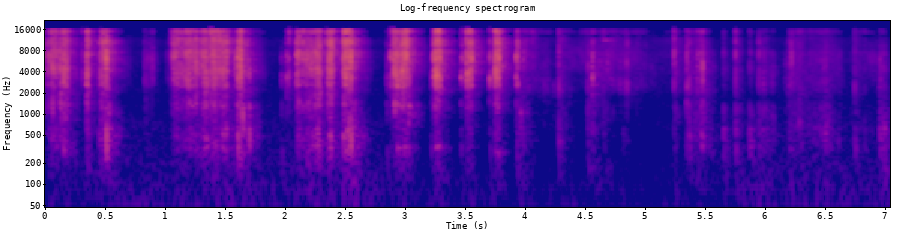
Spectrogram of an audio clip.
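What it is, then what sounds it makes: Faux leather pencil case. Long nails and fingertips tap and scratch the surface of a medium, hollow black faux leather zip pencil case standing upright on a table, and a front flap is opened partway through. Quiet, bright, crinkly scratching comes in short bursts separated by brief pauses, with crisp clicks from the taps and almost no low end.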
